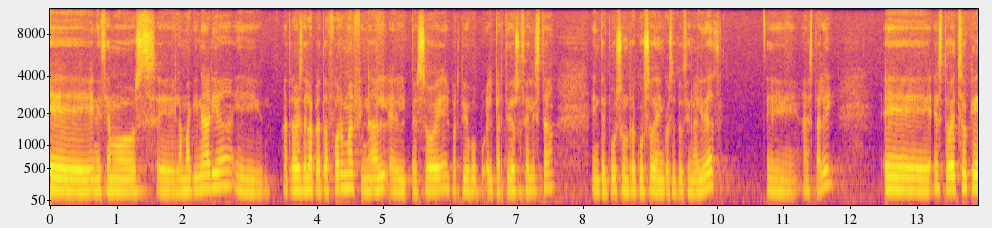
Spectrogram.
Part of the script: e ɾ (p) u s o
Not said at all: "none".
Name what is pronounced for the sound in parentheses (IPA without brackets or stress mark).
p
